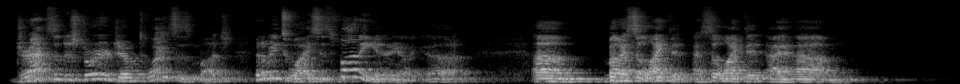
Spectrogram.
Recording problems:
off-mic speech; far
room echo; noticeable; dies away in 0.6 s

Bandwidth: 15.5 kHz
